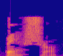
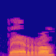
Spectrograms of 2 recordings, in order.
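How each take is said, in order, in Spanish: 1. Se dice a la manera regional propia del hablante. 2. Se dice de la manera habitual de Buenos Aires. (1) "Mi mamá habló otro idioma" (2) "en vez de decir perro"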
